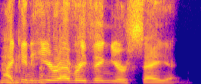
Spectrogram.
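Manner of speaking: plain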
